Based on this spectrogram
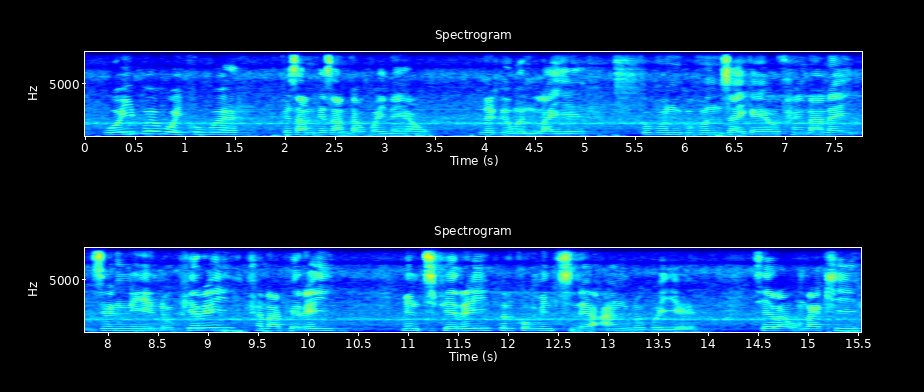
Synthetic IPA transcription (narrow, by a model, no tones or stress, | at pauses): ojbɯbojkʰɯwbɯ | ɡ̥ɯzanɡɯzandawbajnajaw | lɯɡɯmɯnlajɯ | ɡ̥ubunɡubɯnzajɡajawtʰaŋnanɯjzɯŋninupʰeɾɯjkʰɯnapʰeɾɯj | minsi̥pʰeɾɯjpʰɯɾkʰɯwminsinɯʔa̰ŋlubɯjɯ | sʰeɾawnakʰi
